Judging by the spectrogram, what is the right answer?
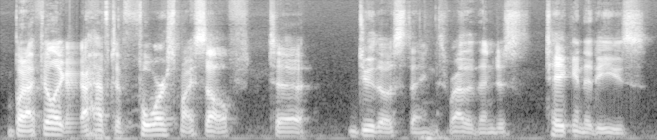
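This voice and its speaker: A man's voice: medium pitch, fairly even intonation, a little fast, fairly bright tone. A man hosting a casual interview, chatty and loose, full of "like" and "you know". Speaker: host, course creator. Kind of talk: casual conversation.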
